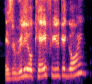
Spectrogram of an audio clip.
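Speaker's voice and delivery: timid asking. Shown as a demonstration. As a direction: plead for permission, unsure of the answer. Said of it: "I'm not asking her".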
